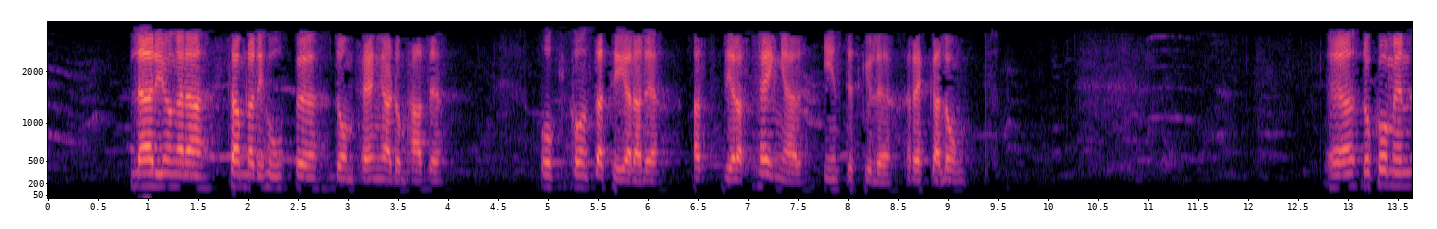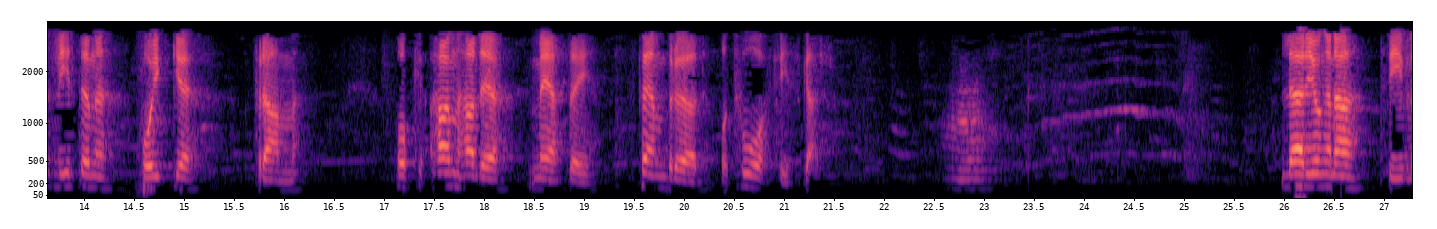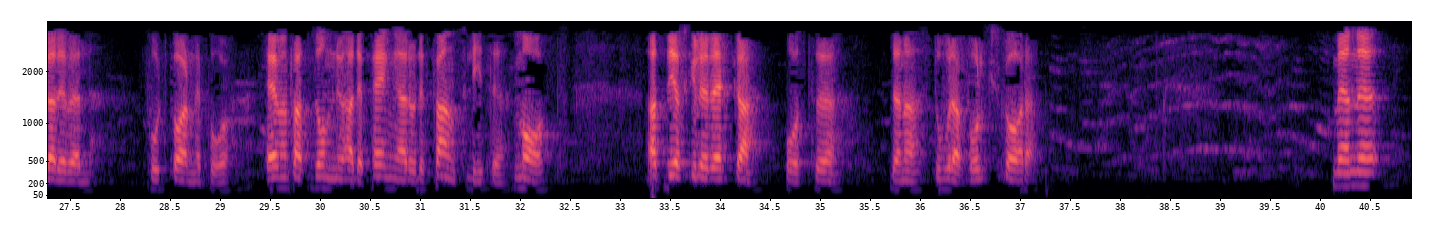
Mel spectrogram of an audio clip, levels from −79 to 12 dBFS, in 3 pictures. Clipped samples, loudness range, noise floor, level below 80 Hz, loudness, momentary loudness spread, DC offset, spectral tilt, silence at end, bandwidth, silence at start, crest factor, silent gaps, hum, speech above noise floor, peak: under 0.1%; 13 LU; -59 dBFS; -78 dBFS; -18 LUFS; 17 LU; under 0.1%; -5 dB/octave; 0.3 s; 3.9 kHz; 0.85 s; 22 dB; none; none; 40 dB; 0 dBFS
